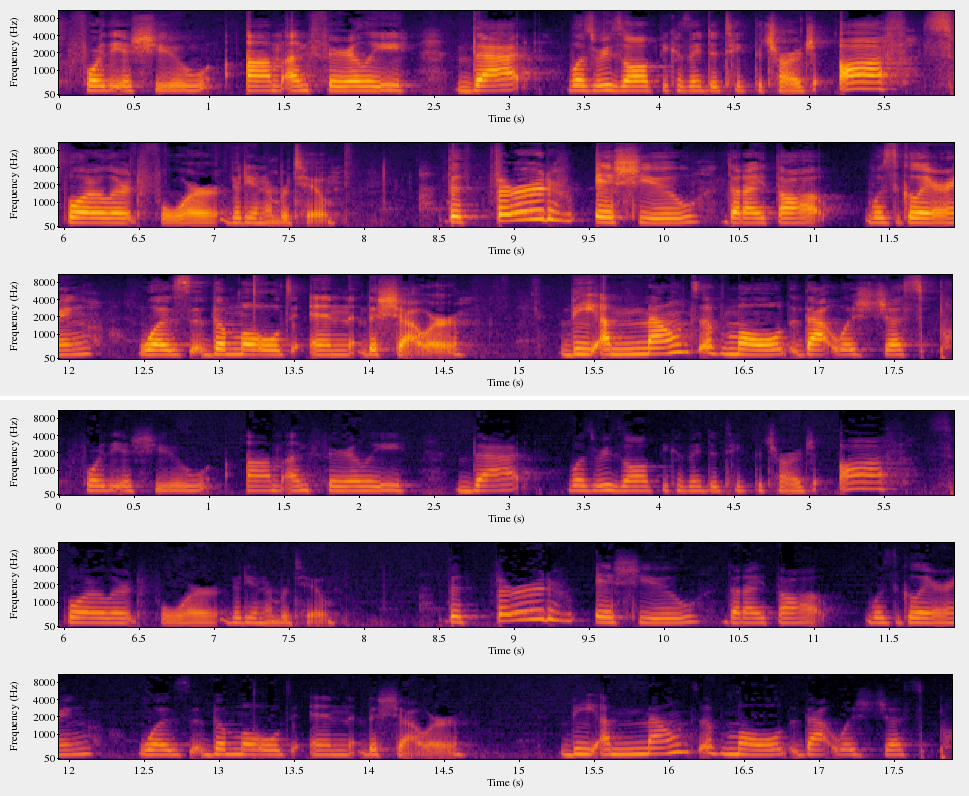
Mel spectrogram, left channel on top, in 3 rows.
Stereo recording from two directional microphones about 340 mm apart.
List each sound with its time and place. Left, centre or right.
0.1 s speech: centre
16.5 s speech: left
16.7 s speech: centre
